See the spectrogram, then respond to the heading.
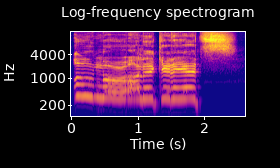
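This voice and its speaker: A woman voicing an evil dark wizard who is angry and commanding, speaking archaically in a grandiose, drawn-out, menacing way. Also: high-pitched, little pitch movement, vocal fry, faint music behind, heavily acted. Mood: contemptuous fury.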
